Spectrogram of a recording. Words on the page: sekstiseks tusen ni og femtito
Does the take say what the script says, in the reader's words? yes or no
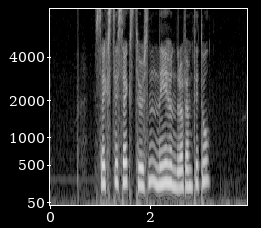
no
